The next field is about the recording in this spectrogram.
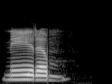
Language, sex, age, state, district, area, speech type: Tamil, female, 18-30, Tamil Nadu, Madurai, urban, read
